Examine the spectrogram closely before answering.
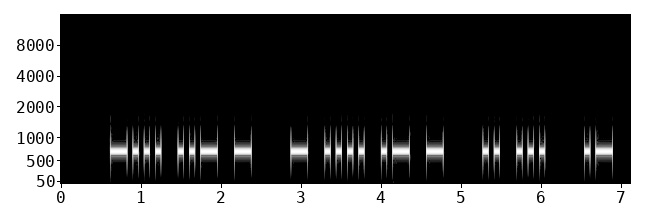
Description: Morse code, heard as a keyed tone, about 17 wpm, 700 Hz. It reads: BUT THAT IS A
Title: Sentences from Top 1000 Words - Review Part 6 - 17wpm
